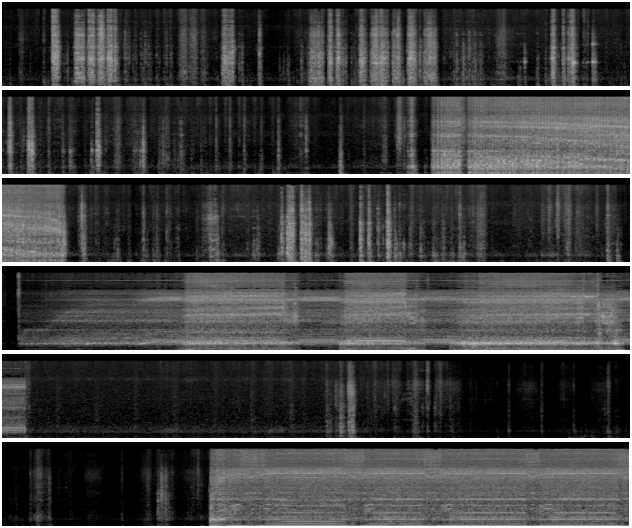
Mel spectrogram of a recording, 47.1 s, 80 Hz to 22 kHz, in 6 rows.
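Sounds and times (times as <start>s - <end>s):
wooden parts and tools handled: 0.1s - 13.2s, 15.8s - 23.6s, 34.9s - 41.8s.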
